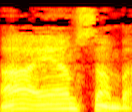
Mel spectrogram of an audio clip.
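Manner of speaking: passionate Southern voice.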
